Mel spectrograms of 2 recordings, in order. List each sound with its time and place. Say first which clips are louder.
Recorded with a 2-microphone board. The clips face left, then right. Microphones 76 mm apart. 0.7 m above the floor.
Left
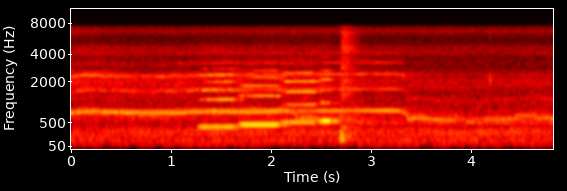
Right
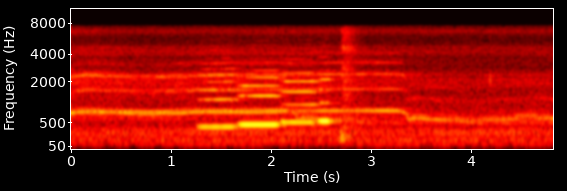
1.2 s a flute: right 4 dB; 65° right (ahead or behind), 3 m
2.7 s a snare drum: left 1 dB; 75° left (ahead or behind), 2 m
